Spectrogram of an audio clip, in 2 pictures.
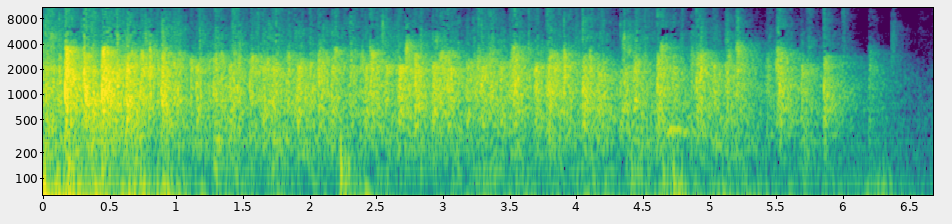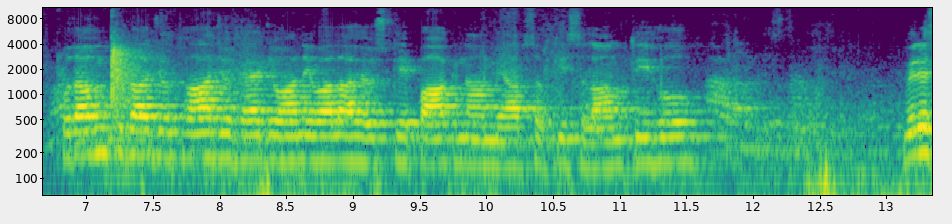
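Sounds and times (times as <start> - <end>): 
congregation applause at a Christian worship service: 0.0 - 6.6, 7.2 - 7.4
speech: 7.0 - 11.8, 13.1 - 13.3.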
